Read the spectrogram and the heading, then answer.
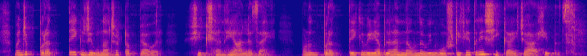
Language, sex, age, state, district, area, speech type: Marathi, female, 18-30, Maharashtra, Kolhapur, rural, spontaneous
